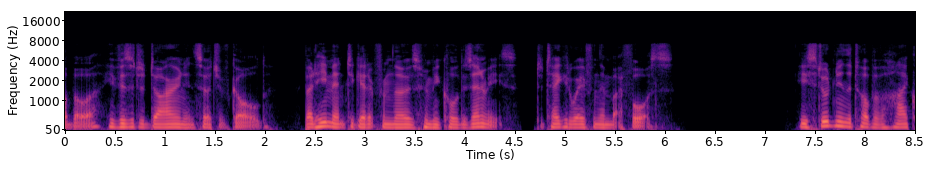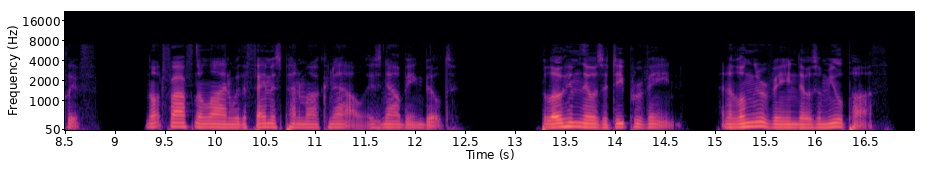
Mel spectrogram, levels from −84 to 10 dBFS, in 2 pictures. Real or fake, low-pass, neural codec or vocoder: real; 7.2 kHz; none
